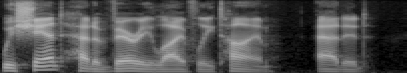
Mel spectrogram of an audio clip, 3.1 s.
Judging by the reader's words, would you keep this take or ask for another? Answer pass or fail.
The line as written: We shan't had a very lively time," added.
pass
